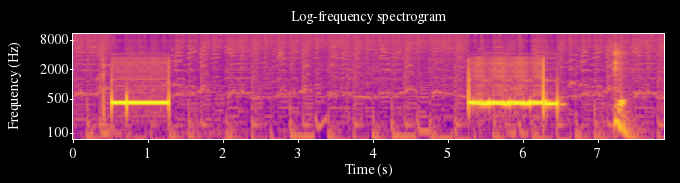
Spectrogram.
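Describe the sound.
A telephone tone sounds while a call is being placed: two long, steady, loud beeps at one pitch, separated by a long gap with faint background sound between them.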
